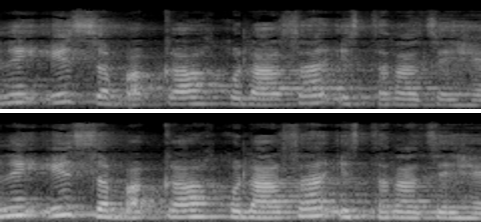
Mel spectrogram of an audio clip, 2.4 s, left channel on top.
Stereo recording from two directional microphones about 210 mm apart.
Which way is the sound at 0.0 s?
20° right (ahead or behind).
